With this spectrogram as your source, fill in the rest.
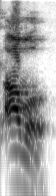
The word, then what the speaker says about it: hour: Start हो रहे हैं, लेकिन यहां एच साइलेंट होता है प्रोनाउंस करने पर। जैसे हम लोग इसे पढ़ते हैं आवर, ओनेस्ट, ऑनर, एओ।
